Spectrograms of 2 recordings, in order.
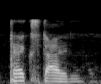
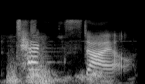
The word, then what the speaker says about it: textile: Textile. Okay, so the stress is where? First syllable or second syllable? Second syllable. No, not quite, because we're saying textile. Textile. The stress is on the first syllable.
